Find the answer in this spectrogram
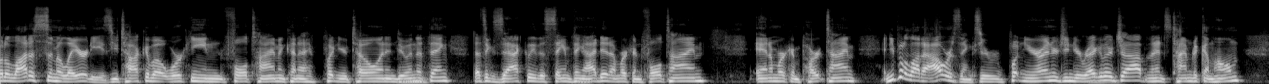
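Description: With an American accent, a man talks at a very fast pace and keeps his loudness very even. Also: fairly high pitch for a man, ordinary pitch variation. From northern Minnesota. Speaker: podcast host and company CEO. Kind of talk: interview podcast. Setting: studio.

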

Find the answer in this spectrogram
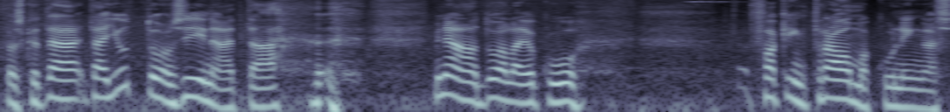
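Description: At a fairly quick pace, a man speaks in a high pitch with lively intonation. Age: 40s. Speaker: podcaster. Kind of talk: walking monologue podcast. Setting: outdoors, walking.

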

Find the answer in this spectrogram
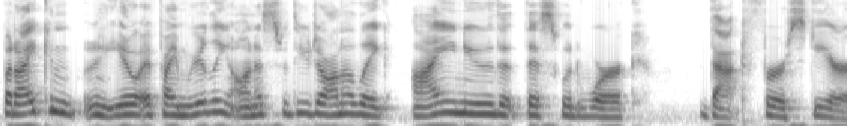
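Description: With a Canadian accent, a woman speaks at a medium pitch and moderate pace with ordinary pitch variation, in an unremarkable speaking voice. The recording is very clean with a silent background. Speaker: college instructor. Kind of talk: casual interview.

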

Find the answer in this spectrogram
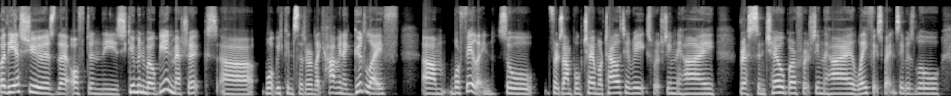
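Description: A woman with a plain, everyday voice, medium pitch, moderate pace and fairly even intonation, on a very clean recording with a silent background. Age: 30s. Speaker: data scientist and author. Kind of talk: interview.

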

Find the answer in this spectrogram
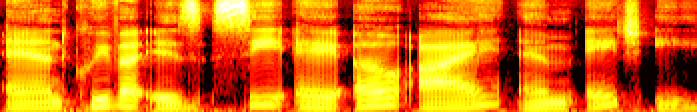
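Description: On a very clean recording with a silent background, a woman with an American accent speaks in very wide pitch swings. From US, Houston, Texas. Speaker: poet, spoken word artist. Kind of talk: casual chat.

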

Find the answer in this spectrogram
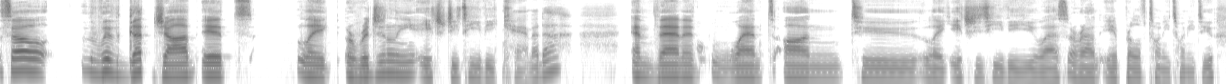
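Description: On a very clean recording with a silent background and a dry, close sound with no echo, a man speaks. He has an ordinary speaking voice of medium pitch, lively intonation and a fairly slow pace. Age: 30s. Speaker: sex educator podcaster. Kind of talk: casual chat.

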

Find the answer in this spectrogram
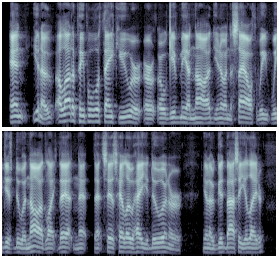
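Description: In a plain, everyday voice, a man speaks at a moderate pace and medium pitch, with ordinary pitch variation and hardly any pauses. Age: 40s. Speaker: pastor hosting a church podcast. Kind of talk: religious commentary podcast. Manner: conversational with frequent fillers and repetitions.

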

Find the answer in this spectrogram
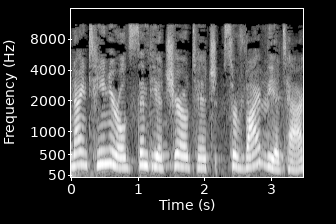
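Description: A woman speaks in an unremarkable speaking voice. She keeps a moderate pace with ordinary pitch variation. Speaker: news reader. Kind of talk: news reading.

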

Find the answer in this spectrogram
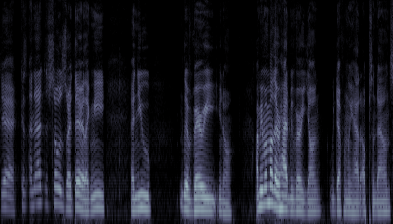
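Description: Speaking in a normal speaking voice, a man goes at a fairly quick pace with a fairly high pitch and ordinary pitch variation, the sound dry and close with no echo. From Pennsylvania, US. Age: 20s. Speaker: hip-hop artist. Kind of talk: casual chat.

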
